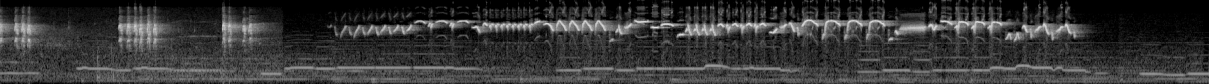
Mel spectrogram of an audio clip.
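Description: A songbird chirping a few times, then singing a long run of rapid, high warbling trills that stops about a second before the end. Soft background music with a slow, held melody plays beneath it.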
